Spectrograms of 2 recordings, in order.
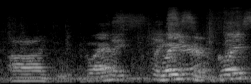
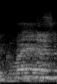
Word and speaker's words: Glaser: Healthcare Coalition, and Lara Glaser. I still want to say Glass because it's G-L-A-S. Okay, Glaser, I love that pronunciation of the Early Learning Coalition of Flagler and Volusia counties.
